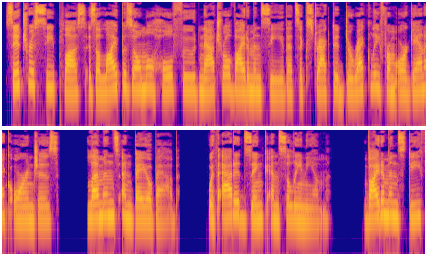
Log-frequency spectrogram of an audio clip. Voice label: Voiceover; Oshun Health; Citrus C Plus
